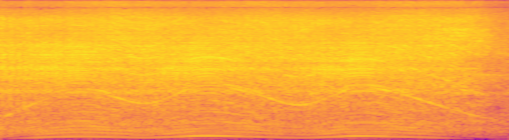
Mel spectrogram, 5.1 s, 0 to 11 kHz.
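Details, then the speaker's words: 2005 Nissan X-Trail turbo after fitting a new air filter (one was missing), revved: pulls up cleanly through two blips and drops back evenly with strong turbo whistle; sounds healthy, much better than before. "well that sounds 10 times better"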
